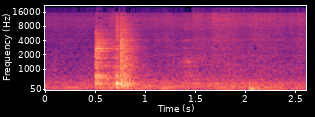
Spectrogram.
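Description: An idli plate is lifted out of a steamer with a sharp metallic clatter and clink of steel, then one duller knock as it is set aside in a quiet kitchen.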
